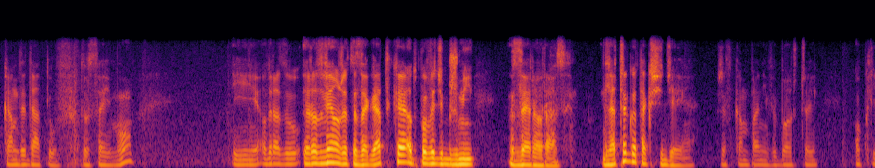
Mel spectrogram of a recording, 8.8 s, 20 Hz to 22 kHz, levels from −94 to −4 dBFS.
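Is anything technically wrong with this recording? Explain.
Yes, there's one problem. Right after "I od razu", from 3.11 to 5.67 s, the automatic gain is falling. The AGC decided the input was too hot or its background noise too strong, and eased its gain down by about 5 dB, so the speech and the room noise sink together.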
